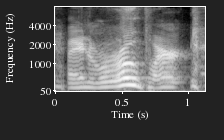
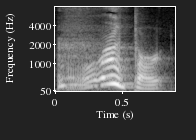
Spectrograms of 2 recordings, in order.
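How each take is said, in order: First: Gravelly. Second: A hint of gravel on Rupert, higher; gravelly. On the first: Retold or imitated. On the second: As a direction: growl out Rupert like a grumpy old man. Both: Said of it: "You gotta get really gravelly there".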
